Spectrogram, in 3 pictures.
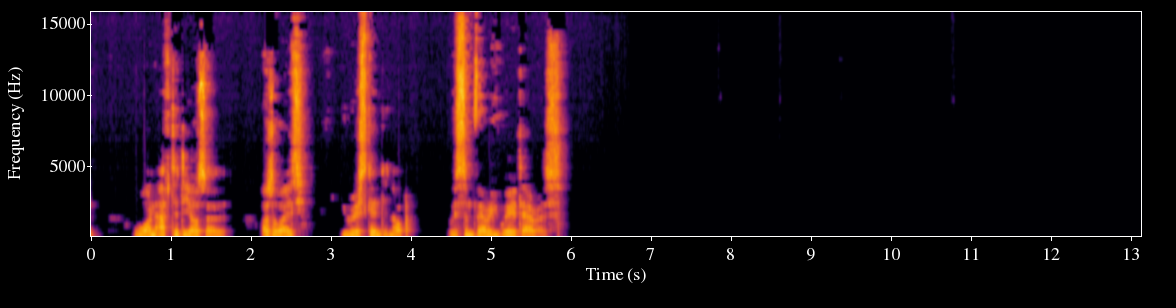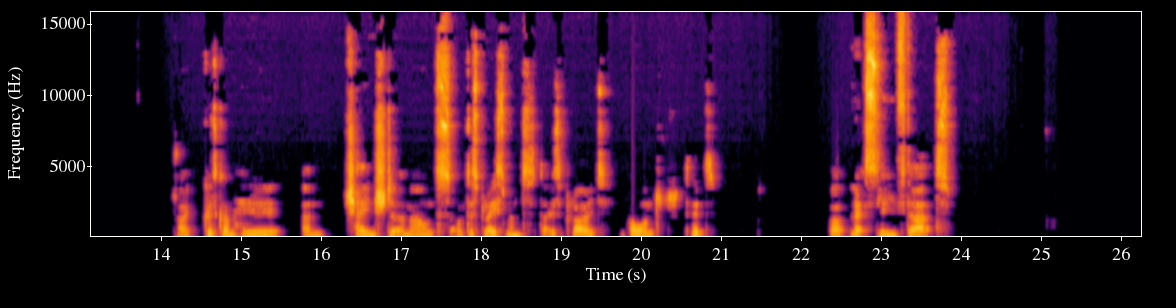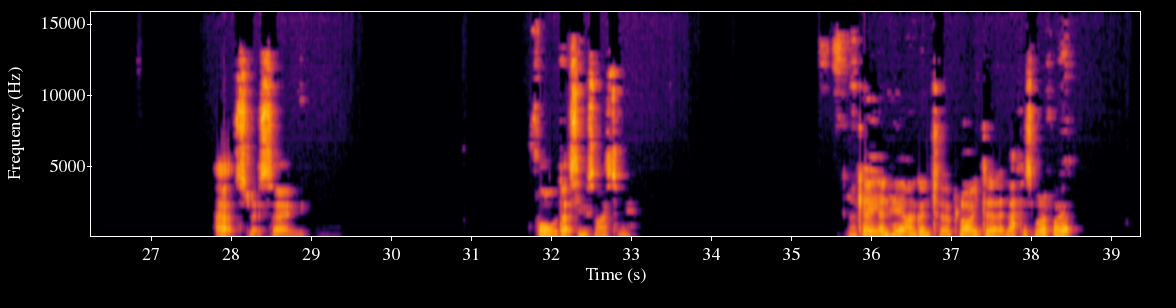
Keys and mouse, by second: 4.8 click, 6.7 click, 7.5 click, 8.2 click, 9.1 click, 10.5 click, 12.0-12.7 drag, 13.1-21.7 drag, 23.1-24.2 drag, 24.5-25.5 middle drag, 26.9-27.9 drag, 30.1-30.7 middle drag, 32.0 click, 37.6 click.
